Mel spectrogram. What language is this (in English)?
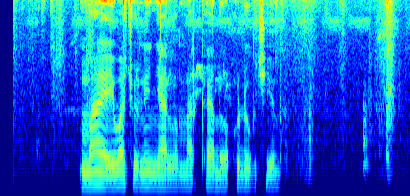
Luo (Kenya and Tanzania)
